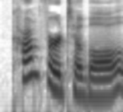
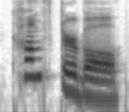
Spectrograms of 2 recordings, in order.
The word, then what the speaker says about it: comfortable: Instead of having 4 syllables, comfortable, the word actually has 3 syllables. Comfortable. Comfortable. As you can hear, that second syllable has completely disappeared in natural pronunciation.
